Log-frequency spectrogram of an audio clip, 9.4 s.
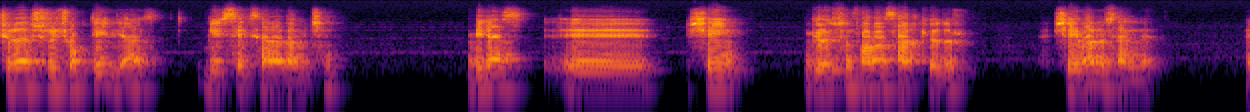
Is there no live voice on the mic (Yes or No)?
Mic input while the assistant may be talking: Yes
